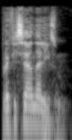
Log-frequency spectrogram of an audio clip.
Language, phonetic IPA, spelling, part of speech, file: Russian, [prəfʲɪsʲɪənɐˈlʲizm], профессионализм, noun, Ru-профессионализм.ogg
- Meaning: professionalism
